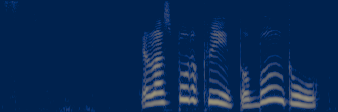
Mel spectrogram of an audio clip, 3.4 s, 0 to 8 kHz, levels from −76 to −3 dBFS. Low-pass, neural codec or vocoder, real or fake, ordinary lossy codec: none; codec, 16 kHz, 0.5 kbps, FunCodec, trained on Chinese and English, 25 frames a second; fake; none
